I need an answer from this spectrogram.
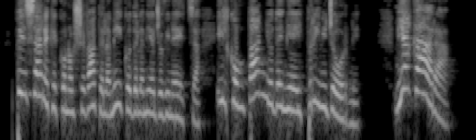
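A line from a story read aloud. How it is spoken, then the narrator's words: Shouting from railing. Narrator (Italian): gridando dalla ringhiera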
